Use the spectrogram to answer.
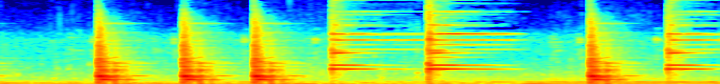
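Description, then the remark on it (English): A video game repair hammer clinks against metal about seven times in an uneven rhythm, each bright strike ringing with high metallic overtones over a low steady hum, as it is used to fix a broken silver club. “I must flee from the ancestral tomb in order to use a repair hammer to fix my club.”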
